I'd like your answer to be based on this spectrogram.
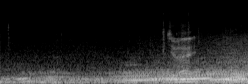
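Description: A Maserati Levante Trofeo SUV engine blips and climbs in revs on a downshift, heard from inside the cabin. It is close and loud, swelling toward the end.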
